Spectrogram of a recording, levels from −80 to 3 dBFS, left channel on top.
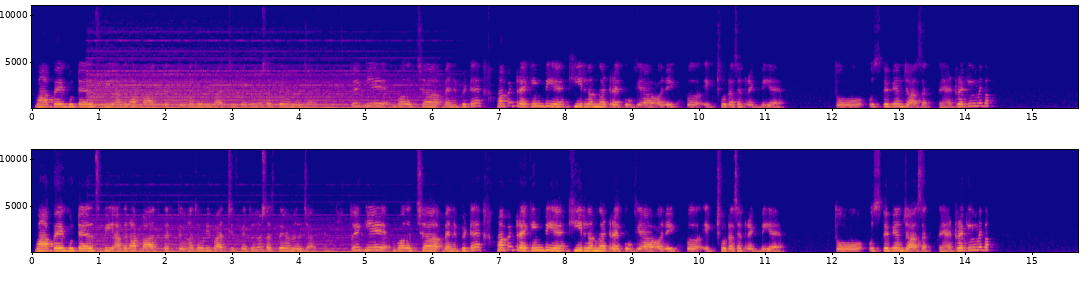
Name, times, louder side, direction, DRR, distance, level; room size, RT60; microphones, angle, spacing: voice 1, 0.0-4.5 4.8-11.3 12.1-14.4, right 4 dB, 35° right, 0.3 m, -21 dB
sound 1, 0.8-6.5, left 2 dB, 35° left, 0.5 m, -26 dB
sound 2, 2.3-2.4 2.8-2.9 3.8-4.9 6.1-7.1 8.3-8.7 9.1-9.3 9.6-9.9 10.2-10.3, left 2 dB, 80° left, 3.9 m, -55 dB
7.1 x 3.9 x 6.3 m
head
